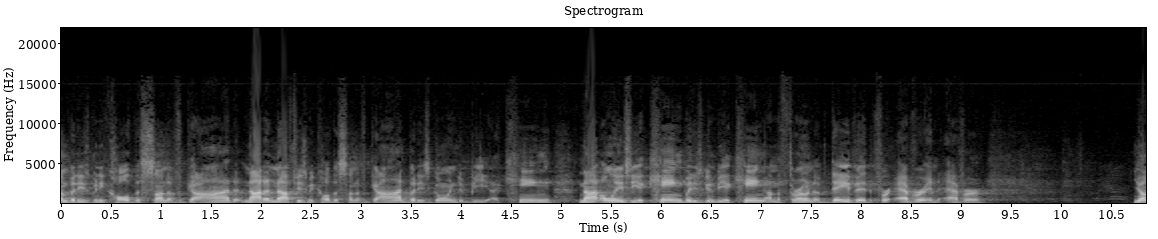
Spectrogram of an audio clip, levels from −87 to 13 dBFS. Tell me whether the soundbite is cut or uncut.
cut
